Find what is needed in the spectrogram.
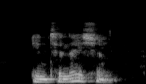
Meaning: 1. The rise and fall of the voice in speaking 2. Emotive stress used to increase the power of delivery in speech 3. A sound made by, or resembling that made by, a musical instrument
- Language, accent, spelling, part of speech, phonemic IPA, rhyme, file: English, Southern England, intonation, noun, /ɪntəˈneɪʃən/, -eɪʃən, LL-Q1860 (eng)-intonation.wav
